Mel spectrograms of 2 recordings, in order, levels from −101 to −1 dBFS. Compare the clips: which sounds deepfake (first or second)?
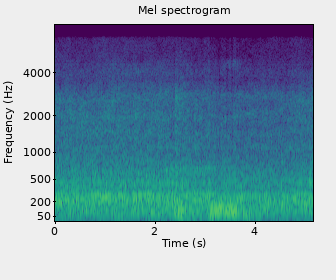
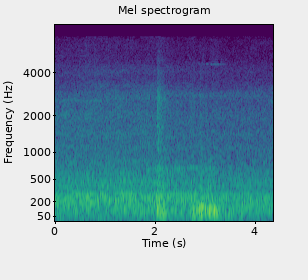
first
